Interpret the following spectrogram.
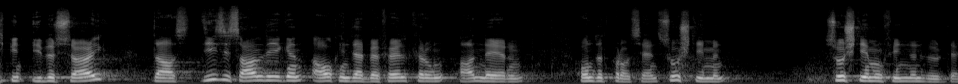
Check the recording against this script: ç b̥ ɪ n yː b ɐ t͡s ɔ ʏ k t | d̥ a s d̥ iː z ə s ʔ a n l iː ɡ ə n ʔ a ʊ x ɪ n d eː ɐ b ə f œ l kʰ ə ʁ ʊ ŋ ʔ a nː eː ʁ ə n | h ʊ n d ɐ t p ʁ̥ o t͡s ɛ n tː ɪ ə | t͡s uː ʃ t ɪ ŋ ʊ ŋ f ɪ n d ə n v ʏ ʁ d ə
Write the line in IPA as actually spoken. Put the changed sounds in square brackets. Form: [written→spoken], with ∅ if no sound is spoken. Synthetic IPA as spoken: ç b̥ ɪ n yː b ɐ t͡s ɔ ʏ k t | d̥ a s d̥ iː z ə s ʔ a n l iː ɡ ə n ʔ a ʊ x ɪ n d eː ɐ b ə f œ l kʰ ə ʁ ʊ ŋ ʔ a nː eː ʁ ə n | h ʊ n d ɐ t p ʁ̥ o t͡s ɛ n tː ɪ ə | t͡s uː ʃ t ɪ [ŋ→m] ʊ ŋ f ɪ n d ə n v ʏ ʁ d ə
